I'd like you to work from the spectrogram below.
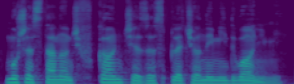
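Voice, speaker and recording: A man's voice: on the low side, animated, moderate pace, voice pushed up, lightly acted. A man voicing an anxious, timid little girl with a small, thin, worried voice. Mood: meek.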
